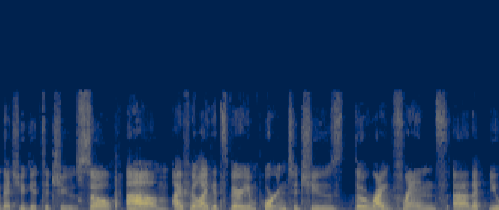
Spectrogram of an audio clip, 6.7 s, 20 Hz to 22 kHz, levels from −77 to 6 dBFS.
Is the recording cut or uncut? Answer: cut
